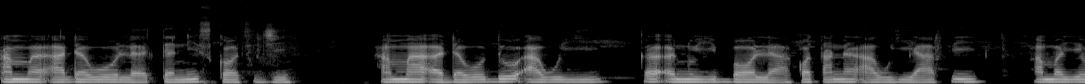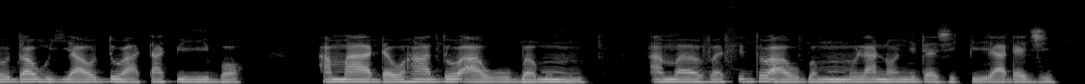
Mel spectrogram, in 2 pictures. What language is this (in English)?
Ewe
